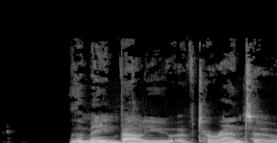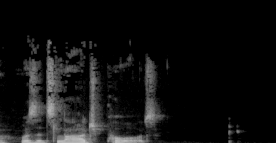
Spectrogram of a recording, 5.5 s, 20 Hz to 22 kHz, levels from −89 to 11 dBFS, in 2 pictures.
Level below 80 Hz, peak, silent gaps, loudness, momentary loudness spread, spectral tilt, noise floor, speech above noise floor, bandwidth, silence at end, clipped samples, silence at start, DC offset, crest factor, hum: -58 dBFS; -2 dBFS; none; -21 LUFS; 10 LU; -5.5 dB/octave; -86 dBFS; 66 dB; 16 kHz; 1.2 s; under 0.1%; 0.7 s; under 0.1%; 20 dB; none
